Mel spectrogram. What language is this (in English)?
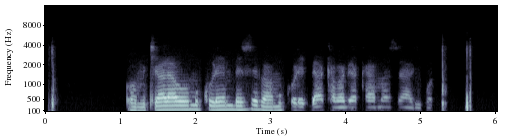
Ganda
